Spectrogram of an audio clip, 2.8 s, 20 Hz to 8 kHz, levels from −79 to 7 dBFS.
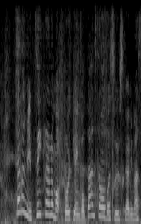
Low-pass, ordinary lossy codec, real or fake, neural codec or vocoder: none; none; fake; codec, 16 kHz, 2 kbps, X-Codec, HuBERT features, trained on LibriSpeech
